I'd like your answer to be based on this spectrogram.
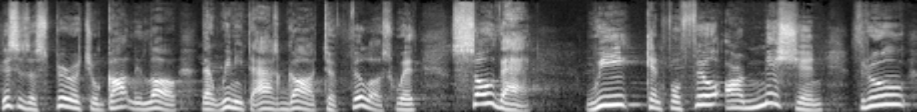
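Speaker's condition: No condition

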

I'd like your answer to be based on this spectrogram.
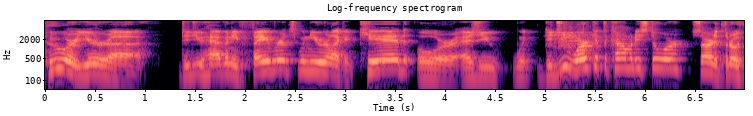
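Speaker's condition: No condition

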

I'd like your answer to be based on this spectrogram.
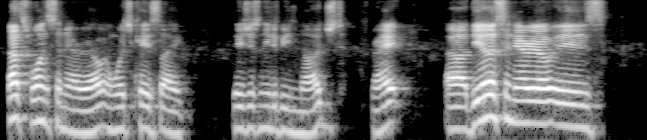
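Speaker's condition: No condition

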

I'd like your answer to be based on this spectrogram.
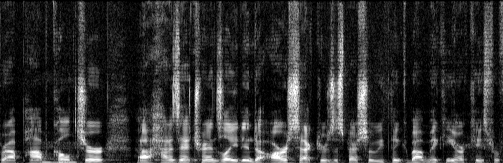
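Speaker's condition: No condition

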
